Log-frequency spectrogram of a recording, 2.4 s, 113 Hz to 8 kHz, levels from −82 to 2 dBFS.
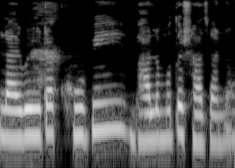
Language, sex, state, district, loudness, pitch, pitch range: Bengali, female, West Bengal, Dakshin Dinajpur, -19 LUFS, 255 Hz, 235-270 Hz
